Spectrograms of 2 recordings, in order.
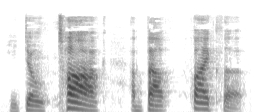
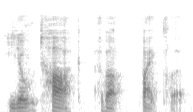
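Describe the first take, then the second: First: It is said in a forceful, intense voice. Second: It is said in a plain, calm voice.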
